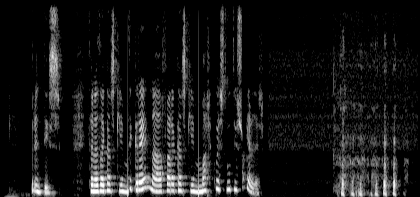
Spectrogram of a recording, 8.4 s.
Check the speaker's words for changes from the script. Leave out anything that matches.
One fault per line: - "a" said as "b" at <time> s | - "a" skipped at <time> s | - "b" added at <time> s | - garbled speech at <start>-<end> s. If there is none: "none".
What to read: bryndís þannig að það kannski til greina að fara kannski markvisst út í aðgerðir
none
